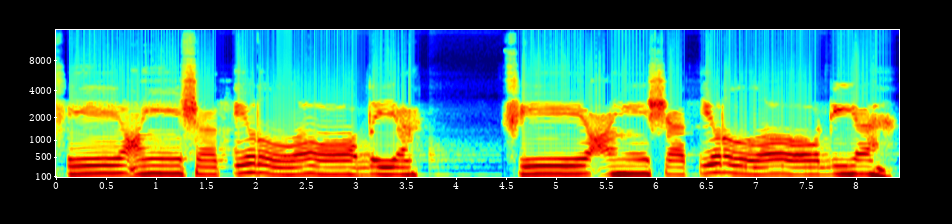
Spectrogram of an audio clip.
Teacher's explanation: Kemudian di sini ada tanwin menghadapi ro, namanya idgham bila guna. Jadi dimasukkan langsung ke huruf idghamnya. Tanwinnya dihilangkan. · tanwinnya dihilangkan, langsung masuk ke huruf ro, namanya idgham bila guna. Ro panjang 2 harokat karena menjadi mad tabi'i.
